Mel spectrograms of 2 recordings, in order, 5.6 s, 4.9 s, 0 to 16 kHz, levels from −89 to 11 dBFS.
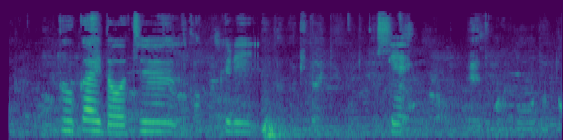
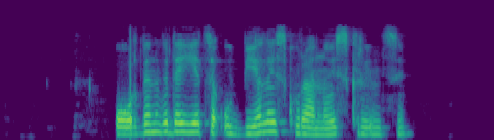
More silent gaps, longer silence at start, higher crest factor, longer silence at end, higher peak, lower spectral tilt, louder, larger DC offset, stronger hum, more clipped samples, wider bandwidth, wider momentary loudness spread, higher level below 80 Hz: neither; second, 0.1 s vs 1.15 s; first, 24 dB vs 16 dB; second, 0 s vs 0.9 s; second, -8 dBFS vs -2 dBFS; second, -3.5 dB/octave vs -5.5 dB/octave; second, -29 LUFS vs -17 LUFS; neither; neither; neither; first, 11.5 kHz vs 7.8 kHz; first, 22 LU vs 13 LU; second, -76 dBFS vs -60 dBFS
